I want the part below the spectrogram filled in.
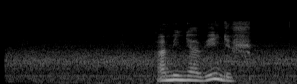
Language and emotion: Russian, neutral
